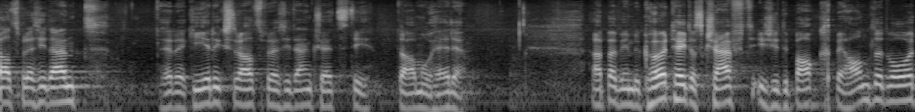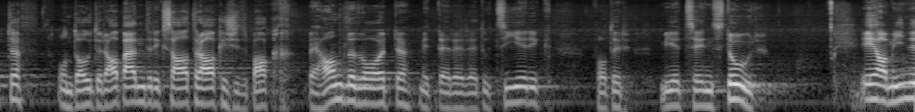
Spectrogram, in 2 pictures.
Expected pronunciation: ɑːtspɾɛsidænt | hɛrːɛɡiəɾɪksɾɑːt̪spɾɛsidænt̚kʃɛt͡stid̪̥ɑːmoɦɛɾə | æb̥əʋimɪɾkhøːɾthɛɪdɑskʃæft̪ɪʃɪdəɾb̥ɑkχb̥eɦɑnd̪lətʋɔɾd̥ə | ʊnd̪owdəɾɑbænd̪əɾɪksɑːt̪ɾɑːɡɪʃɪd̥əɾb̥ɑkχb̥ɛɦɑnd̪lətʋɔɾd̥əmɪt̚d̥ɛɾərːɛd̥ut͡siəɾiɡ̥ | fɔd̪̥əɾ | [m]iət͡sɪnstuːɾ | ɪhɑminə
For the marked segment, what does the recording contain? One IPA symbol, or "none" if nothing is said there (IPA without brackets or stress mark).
m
